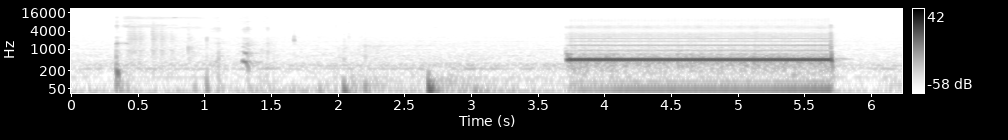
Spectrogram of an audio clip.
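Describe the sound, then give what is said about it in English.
Faint taps and handling noises as a phone call is placed to the speaker's mother lead into a single loud, steady telephone ringing tone lasting about two seconds before cutting off, with no one speaking. “I've never started with a phone call to my mom.”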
